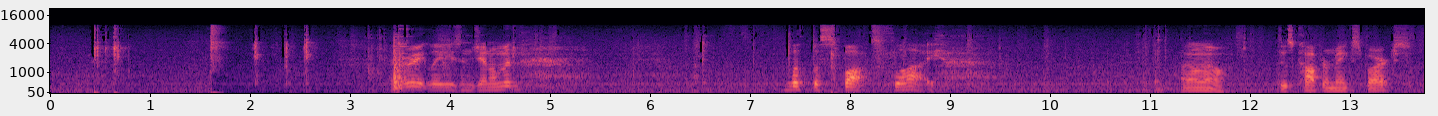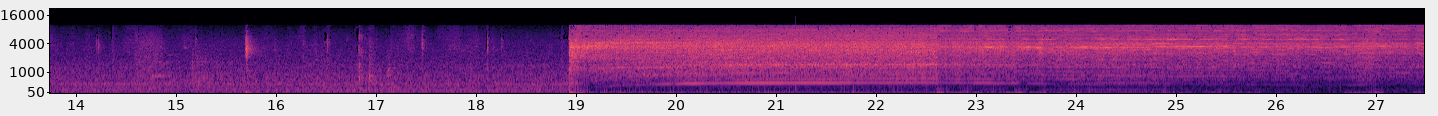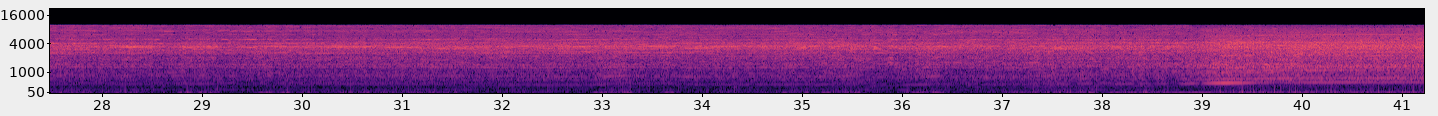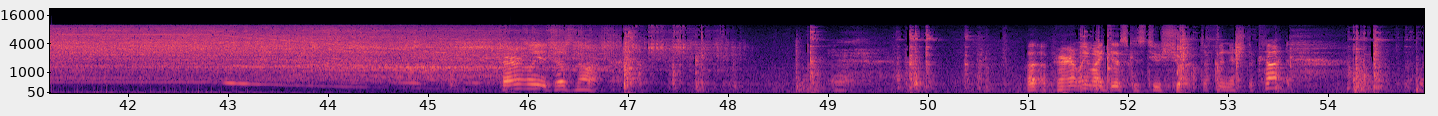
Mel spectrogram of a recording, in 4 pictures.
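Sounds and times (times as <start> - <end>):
angle grinder cutting metal pipe: 18.9 - 48.2.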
